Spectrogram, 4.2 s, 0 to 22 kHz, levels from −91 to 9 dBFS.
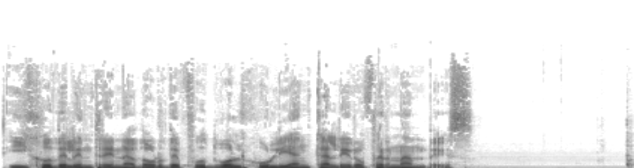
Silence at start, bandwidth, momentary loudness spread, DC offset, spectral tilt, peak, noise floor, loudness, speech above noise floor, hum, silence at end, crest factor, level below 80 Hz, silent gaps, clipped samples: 0.05 s; 14 kHz; 8 LU; under 0.1%; -7 dB/octave; -6 dBFS; -68 dBFS; -23 LUFS; 46 dB; none; 1.1 s; 18 dB; -50 dBFS; none; under 0.1%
